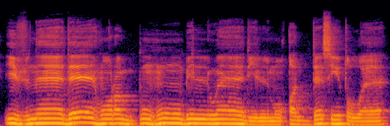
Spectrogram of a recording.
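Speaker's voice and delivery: sustained tajweed recitation with long vowels; Quran recitation. Shown as a demonstration. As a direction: recite the verse steadily, drawing out vowels. Recites the verse.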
